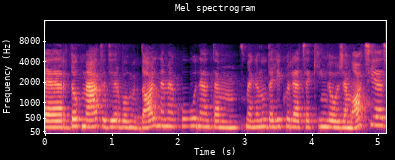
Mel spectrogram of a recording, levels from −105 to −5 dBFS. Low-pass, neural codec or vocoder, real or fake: 7.2 kHz; none; real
